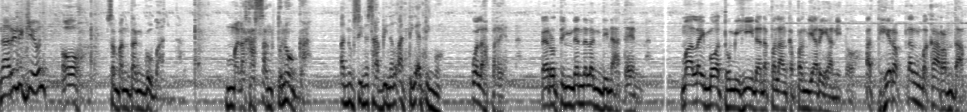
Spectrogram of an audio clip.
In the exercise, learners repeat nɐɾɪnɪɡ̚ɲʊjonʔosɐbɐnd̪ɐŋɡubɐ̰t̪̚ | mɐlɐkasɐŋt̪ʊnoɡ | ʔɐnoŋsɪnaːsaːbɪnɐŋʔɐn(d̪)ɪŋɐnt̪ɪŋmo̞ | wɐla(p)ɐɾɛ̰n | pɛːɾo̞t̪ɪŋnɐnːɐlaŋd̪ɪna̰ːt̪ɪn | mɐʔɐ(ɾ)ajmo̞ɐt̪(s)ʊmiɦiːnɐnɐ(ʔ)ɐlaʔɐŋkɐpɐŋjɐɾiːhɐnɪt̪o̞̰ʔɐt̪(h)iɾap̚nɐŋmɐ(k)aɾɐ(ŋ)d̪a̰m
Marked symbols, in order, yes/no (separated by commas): no, yes, no, no, no, yes, yes, no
